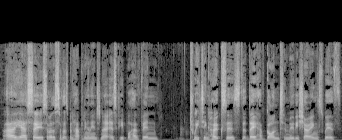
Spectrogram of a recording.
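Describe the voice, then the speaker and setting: A woman on a podcast panel, explaining things casually and rephrasing to be clear. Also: medium pitch, a little fast.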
